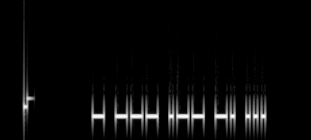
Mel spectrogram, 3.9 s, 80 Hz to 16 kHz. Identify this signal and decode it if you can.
Morse code, heard as a keyed tone, about 25 wpm, 700 Hz. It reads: TOWNS
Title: Sentences from Top 1000 Words - Review Part 6 - New Word Drill - 25wpm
